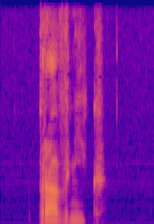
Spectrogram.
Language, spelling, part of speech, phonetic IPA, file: Polish, prawnik, noun, [ˈpravʲɲik], Pl-prawnik.ogg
